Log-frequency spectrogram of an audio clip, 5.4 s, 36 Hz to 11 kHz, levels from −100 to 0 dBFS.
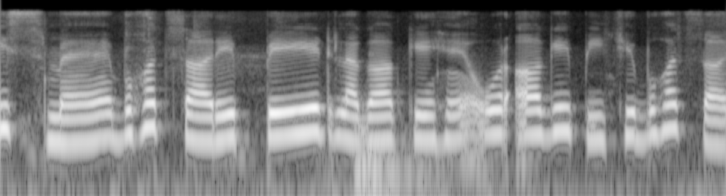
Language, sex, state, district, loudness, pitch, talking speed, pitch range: Hindi, female, Bihar, West Champaran, -15 LUFS, 200 Hz, 145 wpm, 185-220 Hz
